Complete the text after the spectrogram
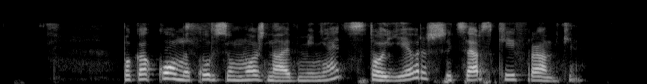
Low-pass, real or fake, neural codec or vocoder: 7.2 kHz; fake; codec, 24 kHz, 3 kbps, HILCodec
